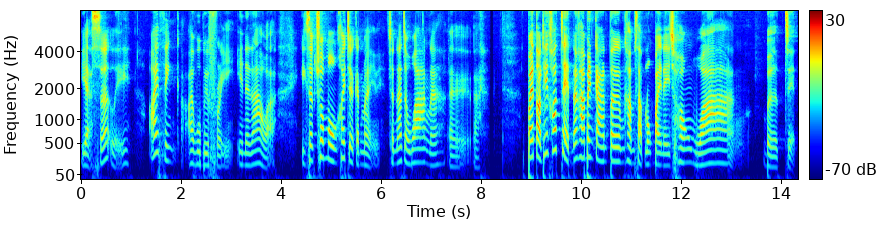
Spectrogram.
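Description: A young woman tutoring children for an English exam, reading English lines slowly and explaining them in a friendly, teacherly way. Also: mid-range voice, expressive, a bit bright, smooth. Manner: friendly teacherly tone, ends with polite particles. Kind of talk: exam answer walkthrough for young pupils.

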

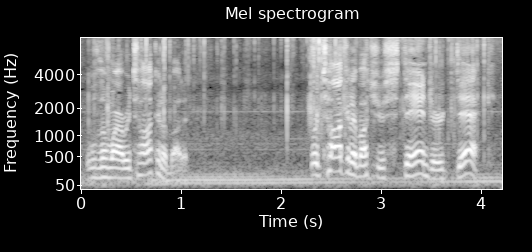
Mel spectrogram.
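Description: A man casually commenting on opened cards, enthusiastic and quick with asides. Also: a little high, animated, dark tone, a little hiss or hum. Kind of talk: casual card-opening chat.

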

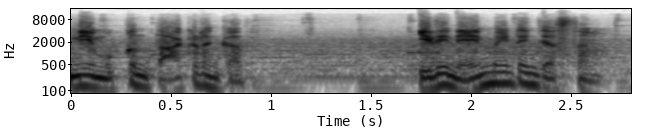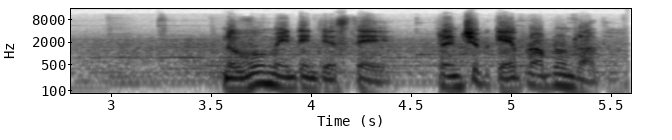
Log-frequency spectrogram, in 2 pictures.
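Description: An actor playing an earnest, principled young man who answers in a calm, polite way. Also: mid-range voice, over music, close to an everyday voice. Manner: calm, measured, polite replies. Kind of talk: dubbed film dialogue.

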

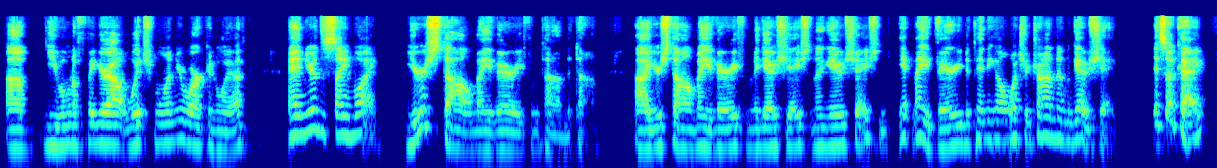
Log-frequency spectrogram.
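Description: A man's voice: medium pitch, fairly quick. Folksy man teaching a workshop. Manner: folksy, animated, acts out quoted dialogue. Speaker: business workshop presenter. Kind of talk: lively workshop lecture.

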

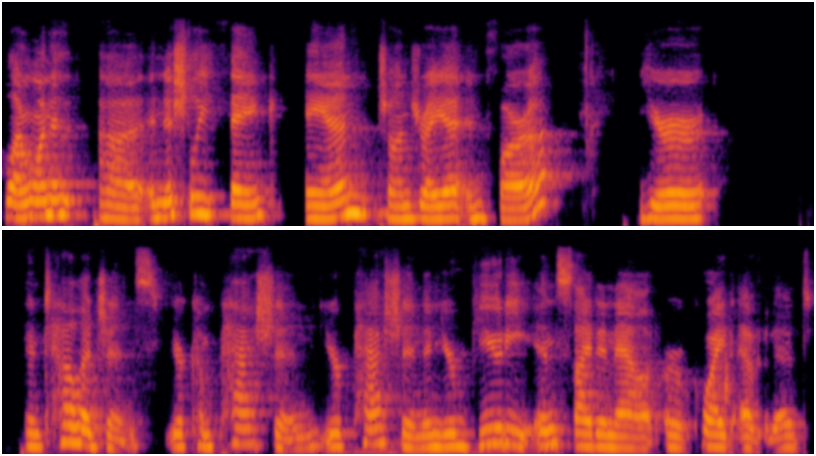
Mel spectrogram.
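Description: A woman speaks warmly and appreciatively over a video call. Her voice sits in a middle range. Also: medium pitch, measured pace.

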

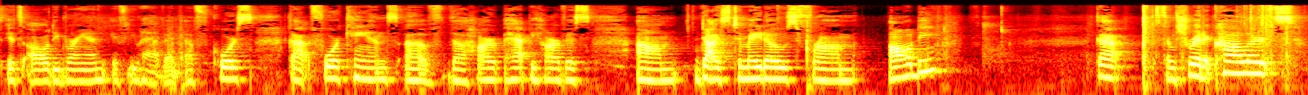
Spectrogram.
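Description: A woman with a gravelly, lowish voice talks slowly, showing off her grocery haul in a home kitchen indoors. Her casual show-and-tell narration is relaxed and rambling. She says "um" a lot while listing items.

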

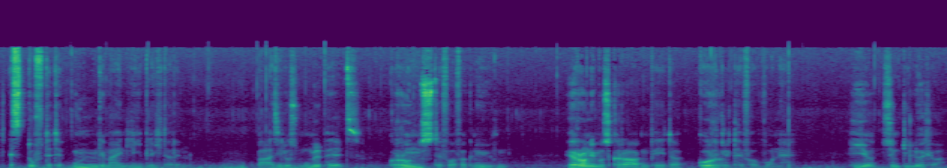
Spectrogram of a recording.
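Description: Guy reading an animal fairy tale real slow and calm, faint hiss in the back. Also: fairly low pitch. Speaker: narrator. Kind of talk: storybook reading.

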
